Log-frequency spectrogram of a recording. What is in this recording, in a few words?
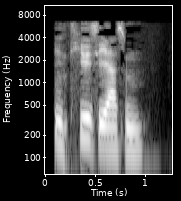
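"enthusiasm", British; Flora and fauna, agriculture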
